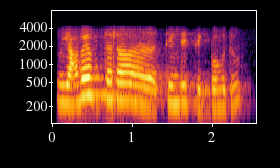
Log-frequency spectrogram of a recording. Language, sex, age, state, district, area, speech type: Kannada, female, 30-45, Karnataka, Chikkaballapur, rural, conversation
